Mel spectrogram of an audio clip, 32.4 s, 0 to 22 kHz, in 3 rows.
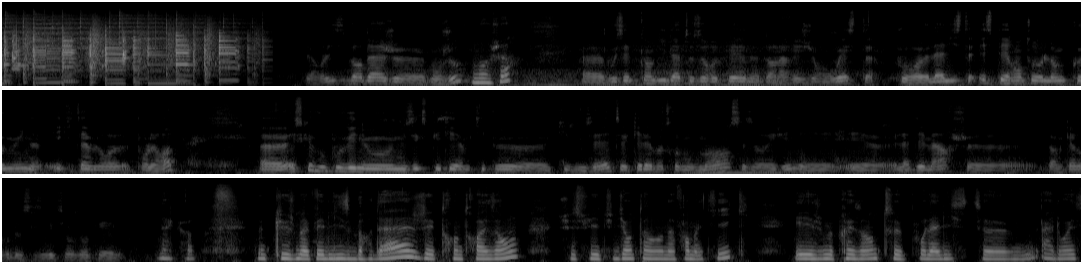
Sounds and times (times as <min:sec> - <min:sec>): Speech: 0:03.0 - 0:05.2, 0:05.8 - 0:12.6, 0:13.4 - 0:32.3.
